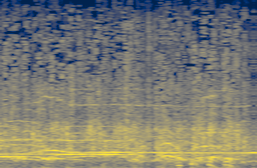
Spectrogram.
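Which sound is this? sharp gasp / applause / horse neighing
applause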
